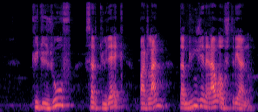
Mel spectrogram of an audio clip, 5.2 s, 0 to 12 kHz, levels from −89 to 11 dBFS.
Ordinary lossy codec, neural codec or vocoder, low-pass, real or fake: AAC, 64 kbps; none; 10.8 kHz; real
